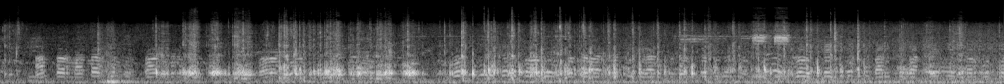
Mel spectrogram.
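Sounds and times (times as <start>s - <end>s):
voices talking: 0.0s - 10.0s
churner rattling in steel jug: 1.5s - 10.0s.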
